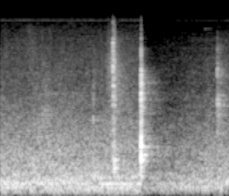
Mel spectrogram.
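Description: A low steady hum with two sharp clicks a little over a second in; the second click is the louder, and the hum drops away after it.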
